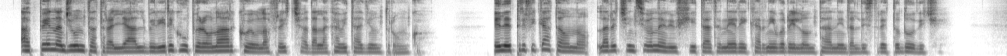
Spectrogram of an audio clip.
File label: Audiobook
